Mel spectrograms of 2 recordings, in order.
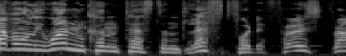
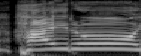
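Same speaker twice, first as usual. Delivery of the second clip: excited greeting; 11 semitones higher, 12 dB louder than usual. Acted. Bright Swedish-style greeting.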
